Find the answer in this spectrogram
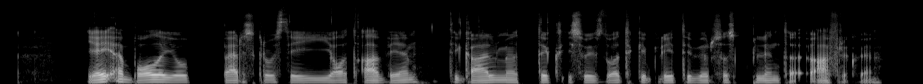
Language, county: Lithuanian, Vilnius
